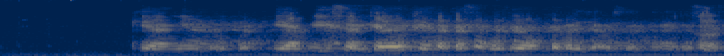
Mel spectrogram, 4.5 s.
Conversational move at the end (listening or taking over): listening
